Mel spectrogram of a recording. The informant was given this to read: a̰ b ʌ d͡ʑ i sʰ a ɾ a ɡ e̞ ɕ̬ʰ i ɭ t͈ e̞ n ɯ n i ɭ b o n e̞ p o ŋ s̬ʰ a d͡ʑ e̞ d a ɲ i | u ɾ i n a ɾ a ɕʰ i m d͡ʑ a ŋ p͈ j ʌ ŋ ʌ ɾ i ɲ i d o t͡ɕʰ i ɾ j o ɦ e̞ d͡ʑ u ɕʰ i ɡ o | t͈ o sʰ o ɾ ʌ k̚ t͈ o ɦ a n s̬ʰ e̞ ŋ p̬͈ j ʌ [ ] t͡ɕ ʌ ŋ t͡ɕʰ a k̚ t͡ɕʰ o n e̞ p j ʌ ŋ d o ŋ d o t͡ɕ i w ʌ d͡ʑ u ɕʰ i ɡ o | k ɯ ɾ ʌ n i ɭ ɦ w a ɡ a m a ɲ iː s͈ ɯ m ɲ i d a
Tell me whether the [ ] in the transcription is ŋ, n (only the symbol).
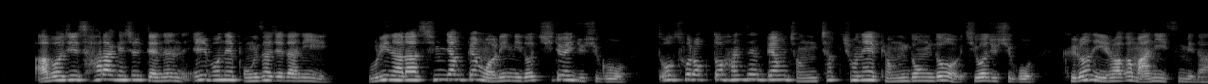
ŋ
